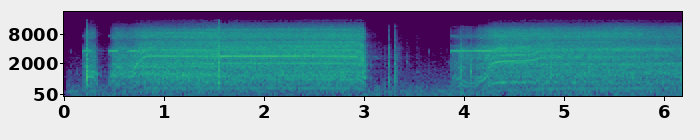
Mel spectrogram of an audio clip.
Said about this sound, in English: Drilling for core samples and bales of hay is becoming a tradition at county fairs across Kentucky.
